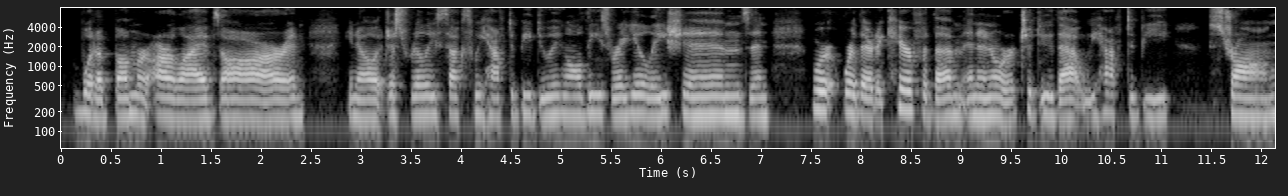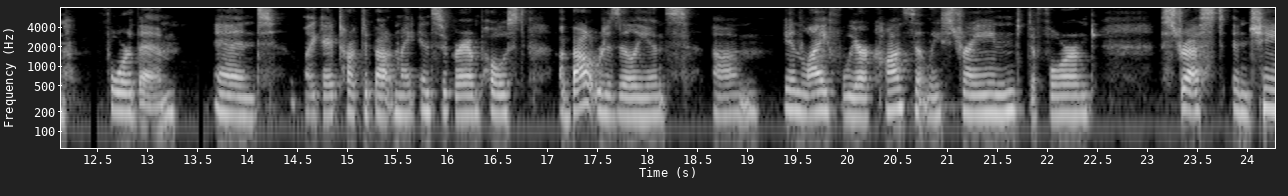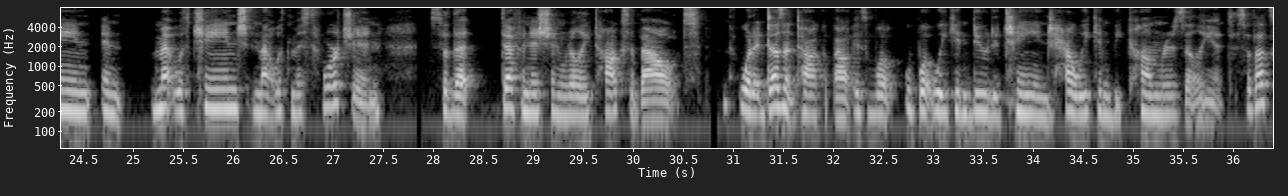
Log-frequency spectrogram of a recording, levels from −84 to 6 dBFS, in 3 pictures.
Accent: American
